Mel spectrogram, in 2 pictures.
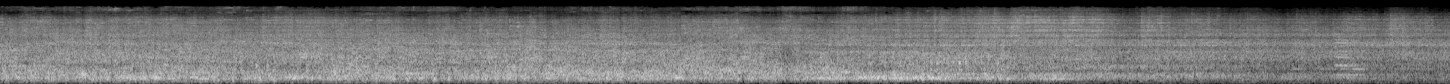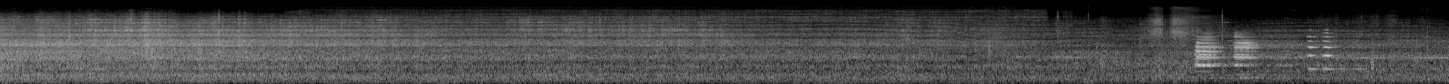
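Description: Freight train wagons rolling along the rails, a loud steady rumble and clatter of wheels that slowly fades as the train draws away. Near the end a train horn sounds several short blasts.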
